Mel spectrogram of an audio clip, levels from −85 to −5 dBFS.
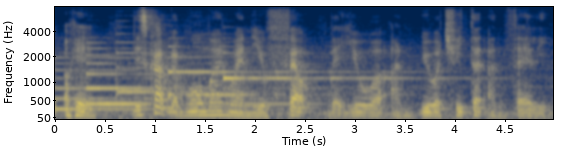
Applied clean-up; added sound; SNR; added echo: none; Piano; 4 dB; none.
